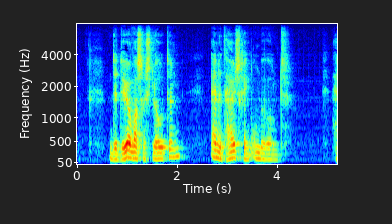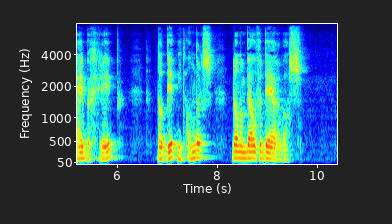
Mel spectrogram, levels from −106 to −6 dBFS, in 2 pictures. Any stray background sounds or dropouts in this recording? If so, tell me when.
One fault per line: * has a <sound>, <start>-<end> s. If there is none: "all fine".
all fine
